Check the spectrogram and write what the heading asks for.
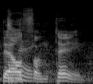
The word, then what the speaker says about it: Bellefontaine: name correctly, which is Bellefontaine. Bellefontaine. Yes, which is good because I have been mispronouncing it for years. That extra little E in there kind of threw me off.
